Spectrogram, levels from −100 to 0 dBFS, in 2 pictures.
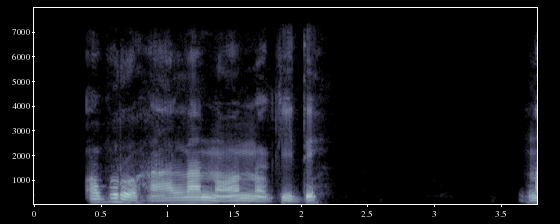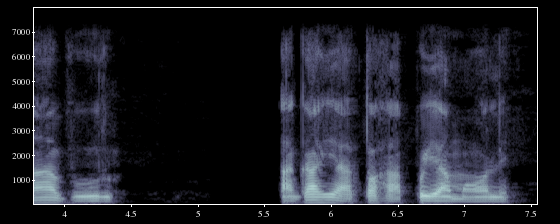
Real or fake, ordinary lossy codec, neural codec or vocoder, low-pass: real; AAC, 48 kbps; none; 7.2 kHz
